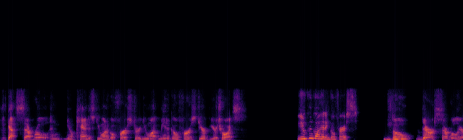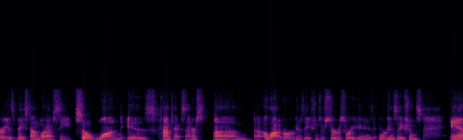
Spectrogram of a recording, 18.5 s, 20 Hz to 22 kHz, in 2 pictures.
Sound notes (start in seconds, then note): 7.8 chuckles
